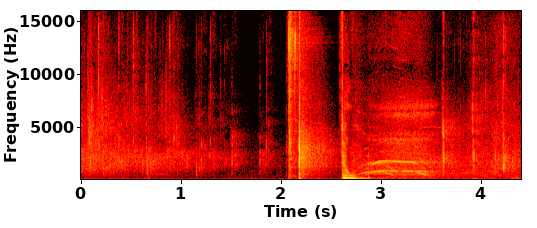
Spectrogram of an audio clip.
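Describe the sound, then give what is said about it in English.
An arrow is shot from a bow as a demonstration during a church sermon: a sharp snap of the release, then a quick thud and a brief airy whoosh with faint ringing, over quiet outdoor background. “Come on, let it fire again”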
